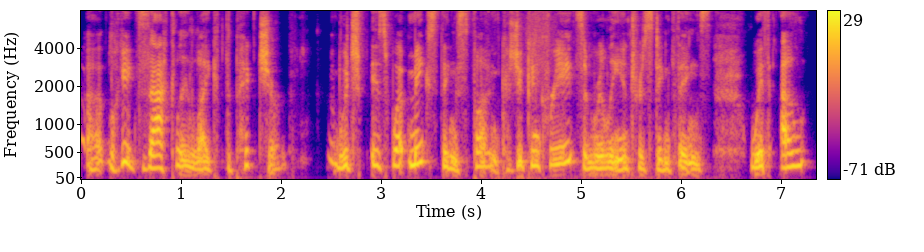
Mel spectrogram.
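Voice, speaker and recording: Hoarse woman doing a live craft demo, gravelly and kinda husky, higher voice, chatty w viewers. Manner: chatty, greets viewers by name, warm fillers. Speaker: craft painting instructor.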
